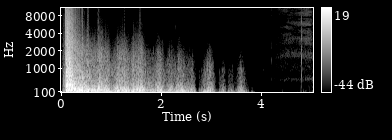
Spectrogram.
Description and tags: Quite realistic thunder sounds. I've recorded them by blowing into the microphone
Lightning, Thunder, Loud, Weather, Thunderstorm, Storm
